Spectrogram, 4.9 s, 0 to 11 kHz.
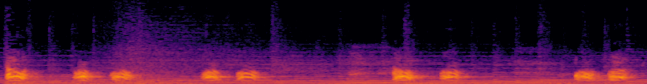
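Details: On a frosty, humid morning in the Stennäs woods, a female Finnish Spitz out grouse hunting barks at small birds in trees, giving quick pairs and triplets of sharp mid-pitched yelps about every 1.5 seconds.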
